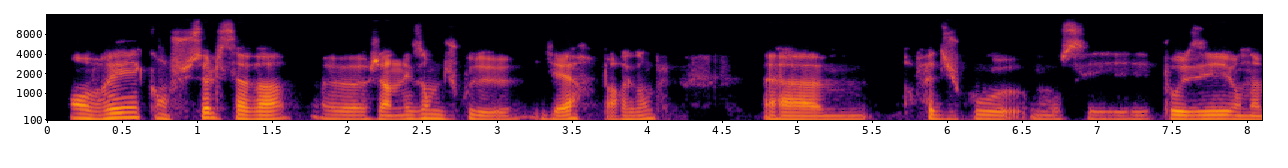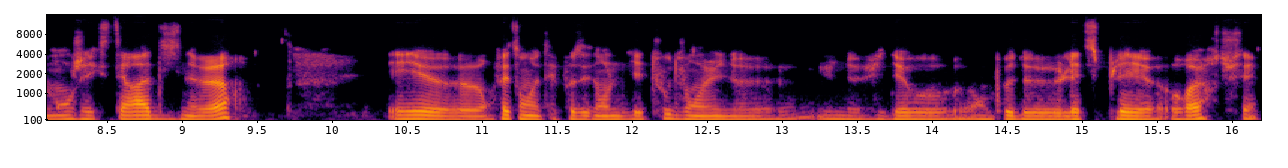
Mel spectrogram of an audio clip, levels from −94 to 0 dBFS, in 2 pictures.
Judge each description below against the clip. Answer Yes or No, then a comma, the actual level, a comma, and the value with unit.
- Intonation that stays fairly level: Yes, narrow, 2.3 semitones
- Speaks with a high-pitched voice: No, low, 120 Hz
